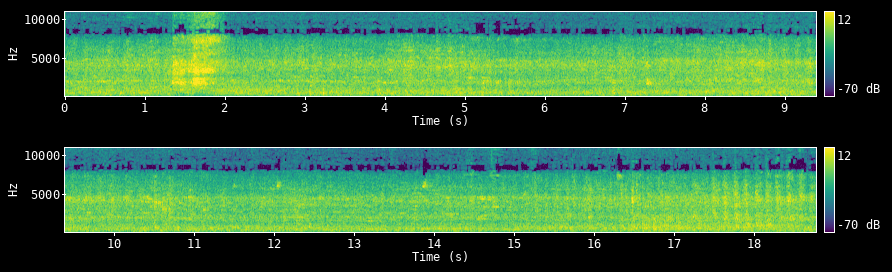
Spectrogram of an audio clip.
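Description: Freight train of autorack cars rolling past close by: a steady noise of steel wheels on the rails. There is one brief, high-pitched screech about a second and a half in.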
